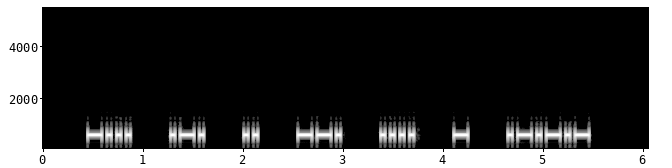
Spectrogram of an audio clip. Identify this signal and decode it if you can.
Morse code, heard as a keyed tone, about 25 wpm, spaced as for 15 wpm, 600 Hz. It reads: BRIGHT.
